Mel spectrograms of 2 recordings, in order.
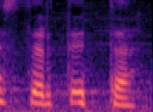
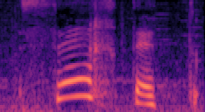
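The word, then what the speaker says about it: serre-tête: عندنا مثلا اللي بنقول عليها سيرتيتا. لا هي ساختت. وبرده في ناس بتغلط تقول لك اسمها سيرتت.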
